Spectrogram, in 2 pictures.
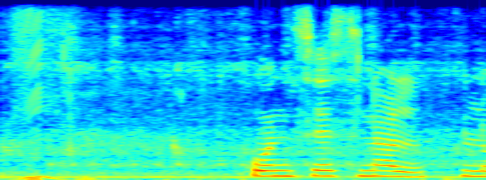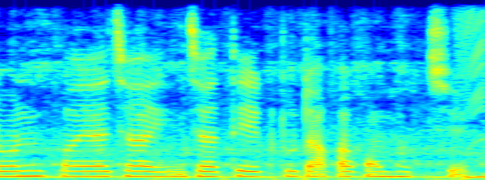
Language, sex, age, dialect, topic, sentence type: Bengali, female, 18-24, Western, banking, statement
